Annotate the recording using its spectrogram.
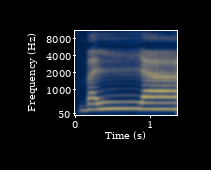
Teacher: جزم والا لام نہیں پڑھا جائے گا، تشدید والا لام پڑھا جائے گا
